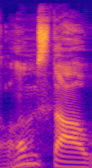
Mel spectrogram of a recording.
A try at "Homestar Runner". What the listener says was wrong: You can't pronounce the R, man. Homestar Runner.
